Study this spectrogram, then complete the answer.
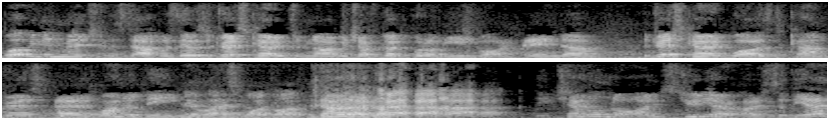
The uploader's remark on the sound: they decided to do a live recording with some of their most loyal fans in attendance.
